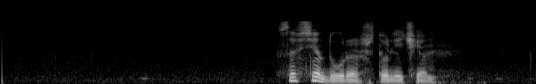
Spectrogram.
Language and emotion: Russian, neutral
